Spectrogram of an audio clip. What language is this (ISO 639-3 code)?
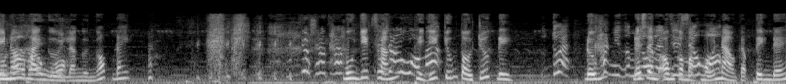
vie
